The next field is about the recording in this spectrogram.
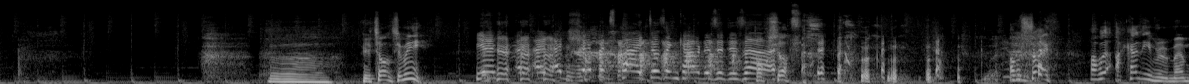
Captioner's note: laughter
